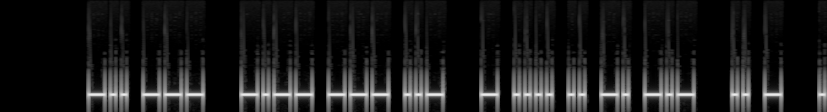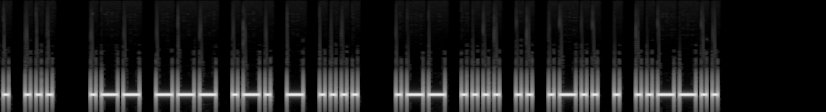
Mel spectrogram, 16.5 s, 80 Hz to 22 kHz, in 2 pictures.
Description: Morse code, heard as a keyed tone, about 22 wpm, 700 Hz. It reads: DO YOU THINK IT IS WORTH WHILE?
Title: Sentences from Top 800 Words 22wpm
